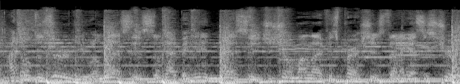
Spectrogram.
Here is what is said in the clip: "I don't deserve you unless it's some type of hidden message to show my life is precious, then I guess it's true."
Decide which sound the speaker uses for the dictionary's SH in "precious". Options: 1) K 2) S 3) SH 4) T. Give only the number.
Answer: 3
